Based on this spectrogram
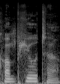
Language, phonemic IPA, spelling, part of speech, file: German, /kɔmˈpjuːtɐ/, Computer, noun, De-Computer.ogg
- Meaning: computer (programmable electronic device that performs mathematical calculations, logical operations, and usually also data retrieval/storage)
